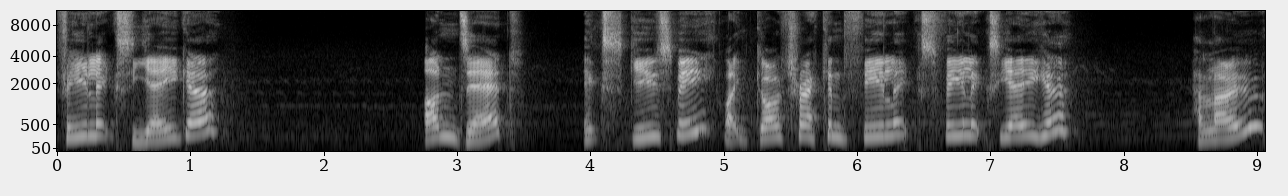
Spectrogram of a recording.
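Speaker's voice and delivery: very high-pitched, climbing, drawn-out voice. Reacting to felix jaeger being undead in the campaign: high-pitched voice. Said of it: "My voice is getting really high-pitched".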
